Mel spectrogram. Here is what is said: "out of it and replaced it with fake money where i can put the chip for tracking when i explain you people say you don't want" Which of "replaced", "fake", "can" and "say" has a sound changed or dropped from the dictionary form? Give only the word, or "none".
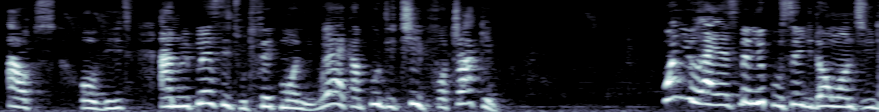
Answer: replaced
